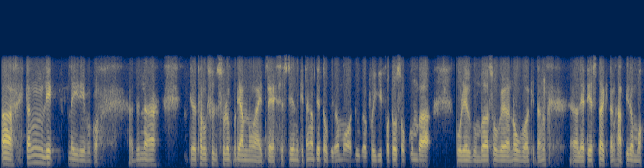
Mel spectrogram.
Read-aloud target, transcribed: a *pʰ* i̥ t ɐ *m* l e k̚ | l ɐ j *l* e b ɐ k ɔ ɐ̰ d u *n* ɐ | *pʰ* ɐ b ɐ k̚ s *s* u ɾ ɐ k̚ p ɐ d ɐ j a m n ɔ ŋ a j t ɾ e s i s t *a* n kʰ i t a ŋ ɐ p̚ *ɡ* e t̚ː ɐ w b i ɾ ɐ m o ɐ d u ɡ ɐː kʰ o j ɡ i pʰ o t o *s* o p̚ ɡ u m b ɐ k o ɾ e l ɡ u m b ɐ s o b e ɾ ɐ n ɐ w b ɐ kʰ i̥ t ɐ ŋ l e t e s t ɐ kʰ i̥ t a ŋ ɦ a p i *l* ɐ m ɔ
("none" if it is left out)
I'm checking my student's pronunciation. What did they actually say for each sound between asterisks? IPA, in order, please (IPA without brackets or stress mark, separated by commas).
kʰ, ŋ, ɾ, n, tʰ, s, e, d, s, ɾ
